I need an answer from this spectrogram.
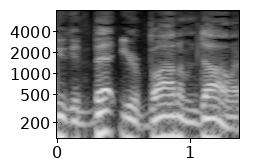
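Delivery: normal talking voice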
